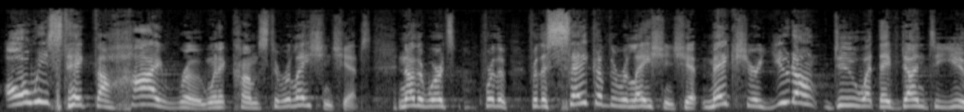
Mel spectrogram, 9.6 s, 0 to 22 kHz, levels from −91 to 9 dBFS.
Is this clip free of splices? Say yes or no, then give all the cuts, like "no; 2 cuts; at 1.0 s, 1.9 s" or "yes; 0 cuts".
yes; 0 cuts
